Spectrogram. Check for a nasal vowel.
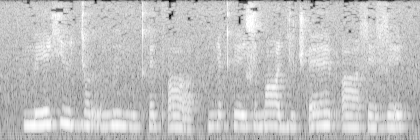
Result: absent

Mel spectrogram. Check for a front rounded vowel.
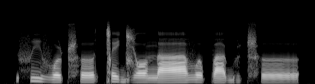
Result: absent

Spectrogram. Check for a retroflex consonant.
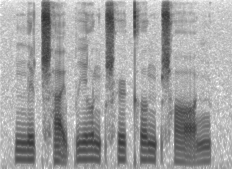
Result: present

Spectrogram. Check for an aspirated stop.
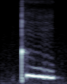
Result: absent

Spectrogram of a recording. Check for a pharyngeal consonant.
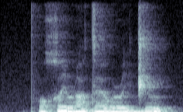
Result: absent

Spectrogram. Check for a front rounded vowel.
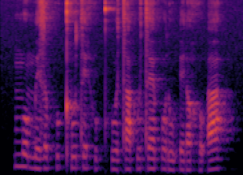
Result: absent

